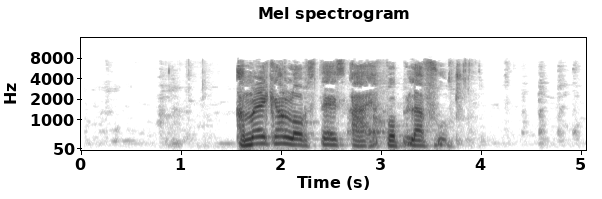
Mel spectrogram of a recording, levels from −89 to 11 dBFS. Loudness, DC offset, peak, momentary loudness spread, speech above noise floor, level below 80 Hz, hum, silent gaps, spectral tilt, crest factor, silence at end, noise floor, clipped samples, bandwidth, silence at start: -16 LUFS; under 0.1%; -2 dBFS; 13 LU; 49 dB; -58 dBFS; none; none; -4.5 dB/octave; 18 dB; 1.2 s; -64 dBFS; under 0.1%; 8 kHz; 1.55 s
